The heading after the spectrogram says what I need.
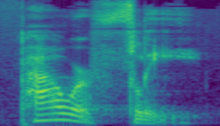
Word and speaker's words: powerfully: words powerfully and mercifully again you have two syllables before f l l y and the stress is on the first syllable so the U is silent power flee merci flee and then we have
